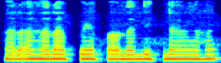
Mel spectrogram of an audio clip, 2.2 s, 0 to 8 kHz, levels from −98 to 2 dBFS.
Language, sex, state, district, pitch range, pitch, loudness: Hindi, female, Bihar, Purnia, 210-215 Hz, 210 Hz, -22 LUFS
